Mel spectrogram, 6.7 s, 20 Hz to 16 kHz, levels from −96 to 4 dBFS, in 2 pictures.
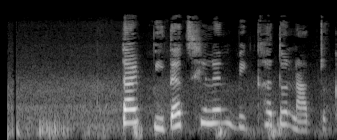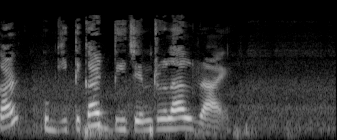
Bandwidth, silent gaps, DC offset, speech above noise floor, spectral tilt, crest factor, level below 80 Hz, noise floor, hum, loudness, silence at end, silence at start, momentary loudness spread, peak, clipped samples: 11 kHz; none; under 0.1%; 35 dB; -4.5 dB/octave; 24 dB; -66 dBFS; -59 dBFS; none; -24 LUFS; 1.15 s; 0.05 s; 20 LU; 0 dBFS; under 0.1%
